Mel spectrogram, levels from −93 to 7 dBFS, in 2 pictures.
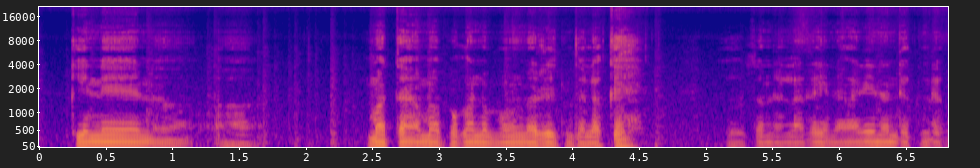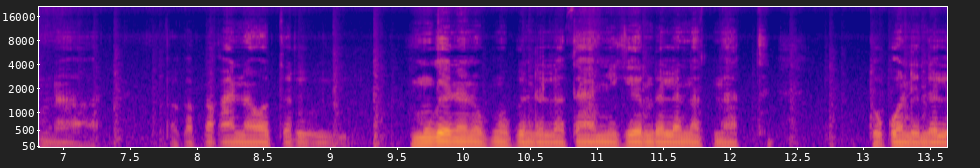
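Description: Four patches of speech cut by the noise suppressor, at 5.17–5.81, 6.47–7.27, 7.79–8.2 and 8.63–9.19 s. It mistakes quieter speech for the room noise and pulls it down about 11 to 12 dB, so parts sound swallowed.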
